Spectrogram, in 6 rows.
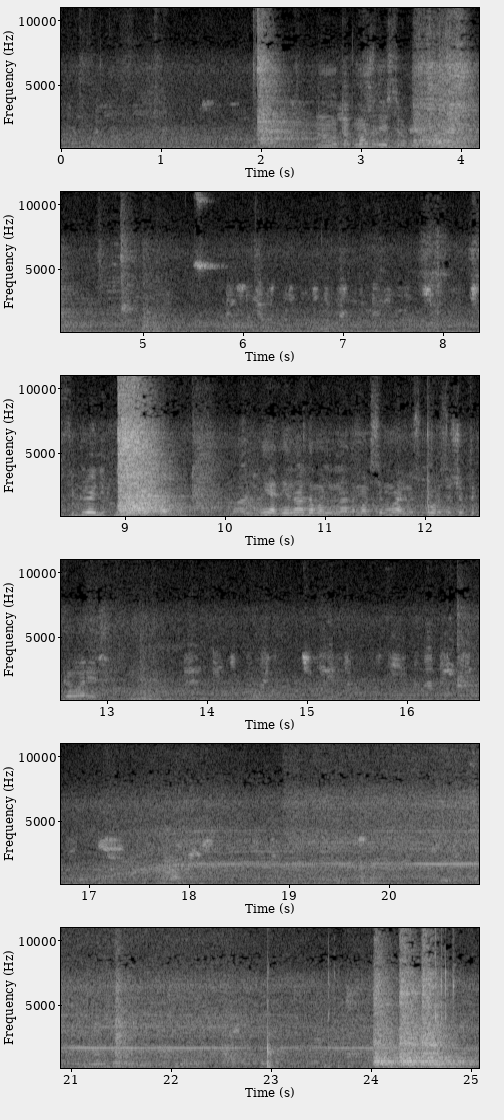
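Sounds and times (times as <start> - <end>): faint distant voices: 0.0 - 25.0
steady high whine: 0.0 - 25.0.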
